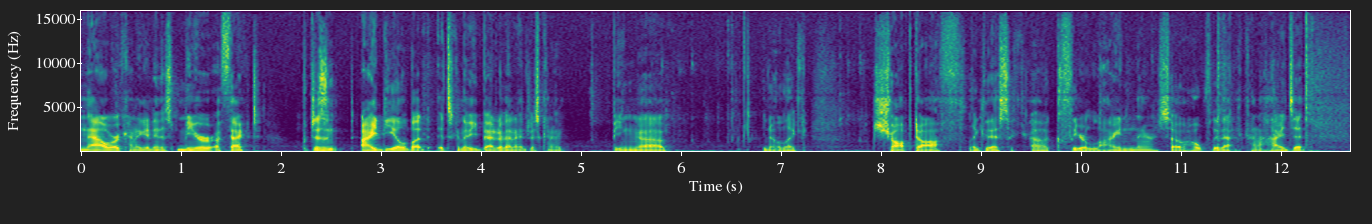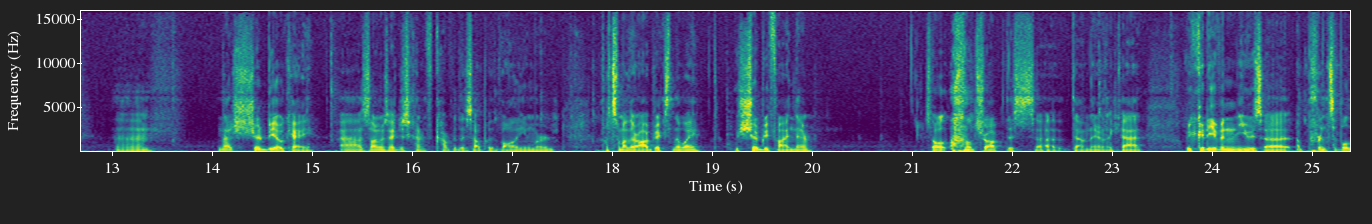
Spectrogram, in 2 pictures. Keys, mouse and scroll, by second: 0.2 shift+right click, 5.6-6.3 typing, 7.3 g, 7.5 y, 7.6 y, 10.1 Escape, 10.5 ctrl+z, 11.3 KP_0, 12.1 KP_0, 16.4 Tab, 16.8 3, 17.2 3, 17.7 g, 17.9 z, 21.4 g, 21.6 z, 21.7 z, 22.8 Tab, 23.6 shift+a.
